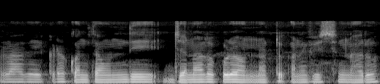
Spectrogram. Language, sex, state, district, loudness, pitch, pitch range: Telugu, male, Andhra Pradesh, Sri Satya Sai, -17 LUFS, 115 Hz, 110-115 Hz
